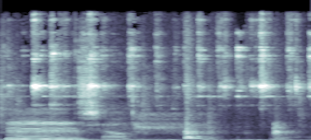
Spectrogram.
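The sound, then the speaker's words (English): A female dog that has brought a tennis ball over whimpers and yips, a long high whine followed by several short, sharp yelps in an uneven rhythm, with faint room noise underneath. “The dog really wants to help out.”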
